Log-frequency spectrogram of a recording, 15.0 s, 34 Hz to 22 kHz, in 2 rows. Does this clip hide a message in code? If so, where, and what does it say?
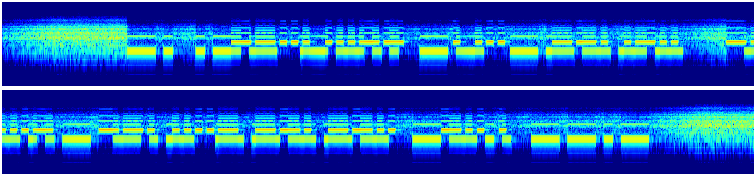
Yes: Morse code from 1.2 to 14.0 s, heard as two keyed tones. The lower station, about 14 wpm, 510 Hz: NWZM0 XK0ZQ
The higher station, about 21 wpm, 1000 Hz: 73 ES GL <BT> G4GZ DE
